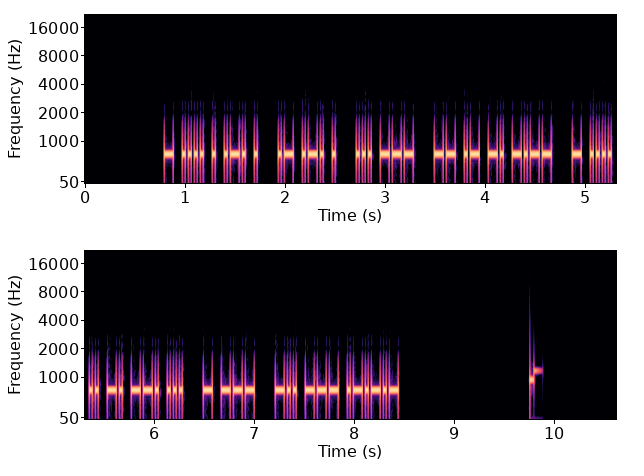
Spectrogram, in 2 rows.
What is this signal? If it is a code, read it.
Morse code, heard as a keyed tone, about 40 wpm, 700 Hz. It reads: THERE ARE SO MANY THINGS TO DO.
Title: Additional Easy Phrases 40wpm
